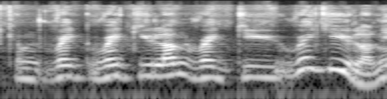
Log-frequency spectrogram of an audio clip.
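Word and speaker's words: Reguilón: Reguilon Regulon. Yeah, that is how you pronounce his name.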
